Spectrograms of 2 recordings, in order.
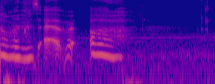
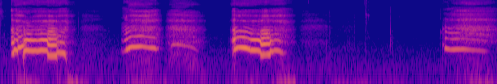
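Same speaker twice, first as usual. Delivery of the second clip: high loud repeated cries; loud ecstatic cries; 7 semitones higher, 10 dB louder, much slower than usual. Acted. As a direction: cry out at the peak.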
